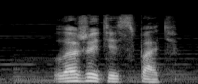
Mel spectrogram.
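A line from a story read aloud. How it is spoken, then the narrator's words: Grumbling. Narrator (Russian): проворчал он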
